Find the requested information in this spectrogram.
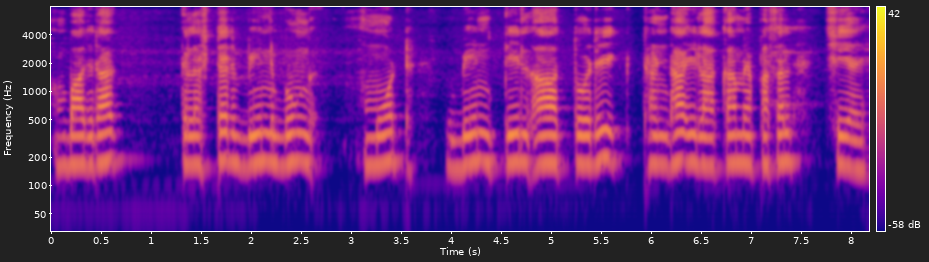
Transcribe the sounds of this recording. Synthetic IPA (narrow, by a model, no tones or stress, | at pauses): baːd͡ʒɾak | kələsʈəɾbinbʊŋɡ | moːʈ | bint̪iːlaːt̪oːɾit̪ʰə̃ɳɖʱaɪlaːkamẽpʰəsəl | t͡ʃʰia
